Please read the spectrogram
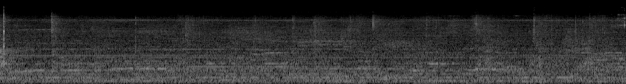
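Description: Indoor arena ambience of background music and voices, with a horse's faint hoofbeats on the arena footing. A single sharp knock comes right at the start.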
